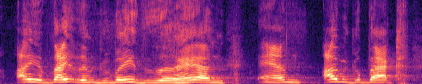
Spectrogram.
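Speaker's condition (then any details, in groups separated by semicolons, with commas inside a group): Cerebral palsy; from birth, affects coordination, walking and gait; speech affected, listeners may need time to understand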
